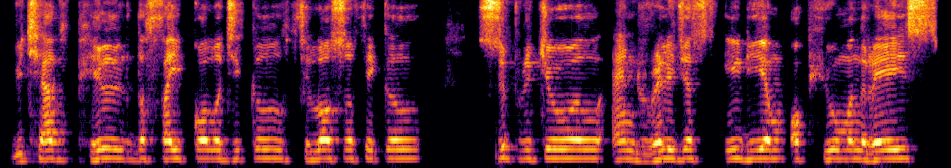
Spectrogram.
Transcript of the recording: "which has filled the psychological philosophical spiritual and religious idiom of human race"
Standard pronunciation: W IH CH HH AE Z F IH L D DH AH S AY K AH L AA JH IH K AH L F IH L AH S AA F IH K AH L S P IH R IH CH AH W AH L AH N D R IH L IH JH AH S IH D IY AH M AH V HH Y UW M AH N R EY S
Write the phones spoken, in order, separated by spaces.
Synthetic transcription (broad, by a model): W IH CH HH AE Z P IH L D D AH S AY K AH L AA JH IH K AH L F IH L AH S AA F IH K AH L S P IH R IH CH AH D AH L AH N D R IH L IH JH AH S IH D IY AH M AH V HH Y UW M AH N R EY S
